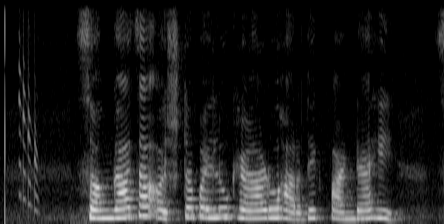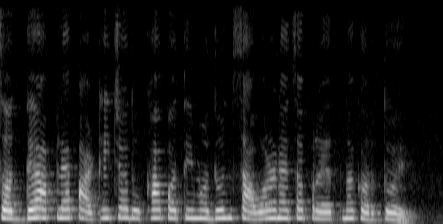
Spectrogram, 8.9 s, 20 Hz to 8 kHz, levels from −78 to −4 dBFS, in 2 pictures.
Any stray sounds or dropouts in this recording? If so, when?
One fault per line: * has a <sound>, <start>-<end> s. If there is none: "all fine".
* has a chirp, 0.2-0.5 s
